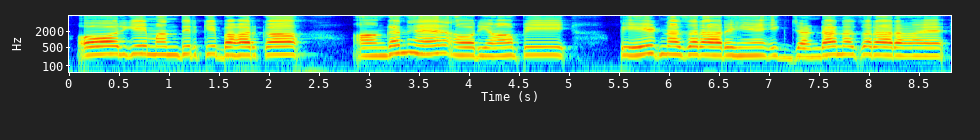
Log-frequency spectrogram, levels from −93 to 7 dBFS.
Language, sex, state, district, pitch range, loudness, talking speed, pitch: Hindi, female, Uttar Pradesh, Lalitpur, 245-270 Hz, -16 LUFS, 150 wpm, 255 Hz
